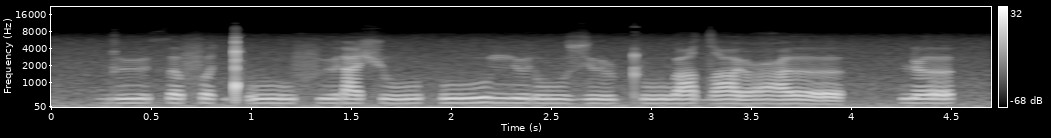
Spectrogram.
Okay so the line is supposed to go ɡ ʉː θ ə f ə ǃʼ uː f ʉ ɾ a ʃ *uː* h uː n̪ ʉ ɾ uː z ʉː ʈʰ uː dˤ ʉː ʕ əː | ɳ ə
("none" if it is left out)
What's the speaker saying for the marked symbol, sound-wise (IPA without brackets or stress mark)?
uː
